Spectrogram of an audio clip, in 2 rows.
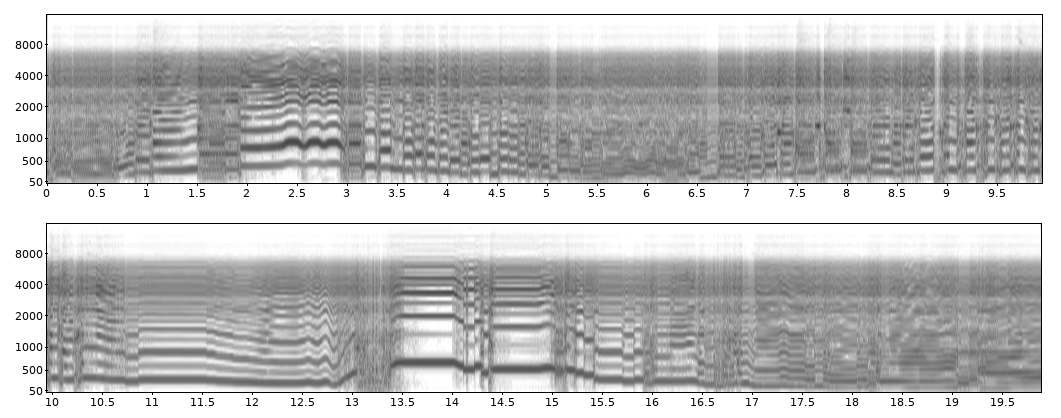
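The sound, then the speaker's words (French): Heavily fuzzed electric guitar through a Blackie 2 fuzz pedal boosted by a Dark Blue pedal, playing a riff of sustained, bending notes with a thick, saturated, buzzing tone, loud and alone without talk. “On va essayer pour le fun hein, de booster la dernière de la chaîne, c'est-à-dire la Blackie 2, avec l'une des deux précédentes. Donc allez, je la booste avec la Dark Blue.”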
